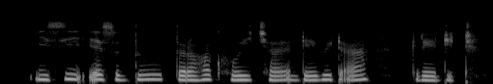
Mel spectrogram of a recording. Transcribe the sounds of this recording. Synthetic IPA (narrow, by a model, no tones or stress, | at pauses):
isiʔesd̪ut̪ɔɾɔɦɔkhojt͡ʃʰaɖebiʈa | kɾeɖiʈ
